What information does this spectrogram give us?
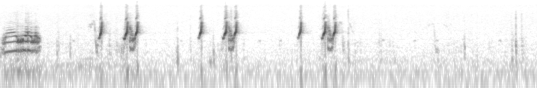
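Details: Quail calling, a local batair sound: short bright notes in clusters of two or three, repeated about once each second, opening with a brief harsh buzzy burst.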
